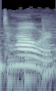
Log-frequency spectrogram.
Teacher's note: an aspirated T sound as in tower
